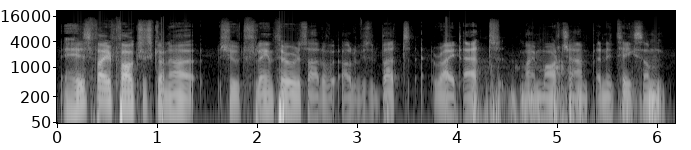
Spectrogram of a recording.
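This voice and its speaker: A man's voice: on the low side, moderate pace, a little hiss or hum. A tired young man casually commenting on his own game battle, rambling with fillers and giggling at himself. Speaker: gamer narrating his battle.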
